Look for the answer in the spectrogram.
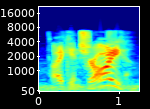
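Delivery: very loud, high pirate shout. Narrating a quarrel, the first voice answers the one mocking him, shouting. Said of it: "shouts the first voice".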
